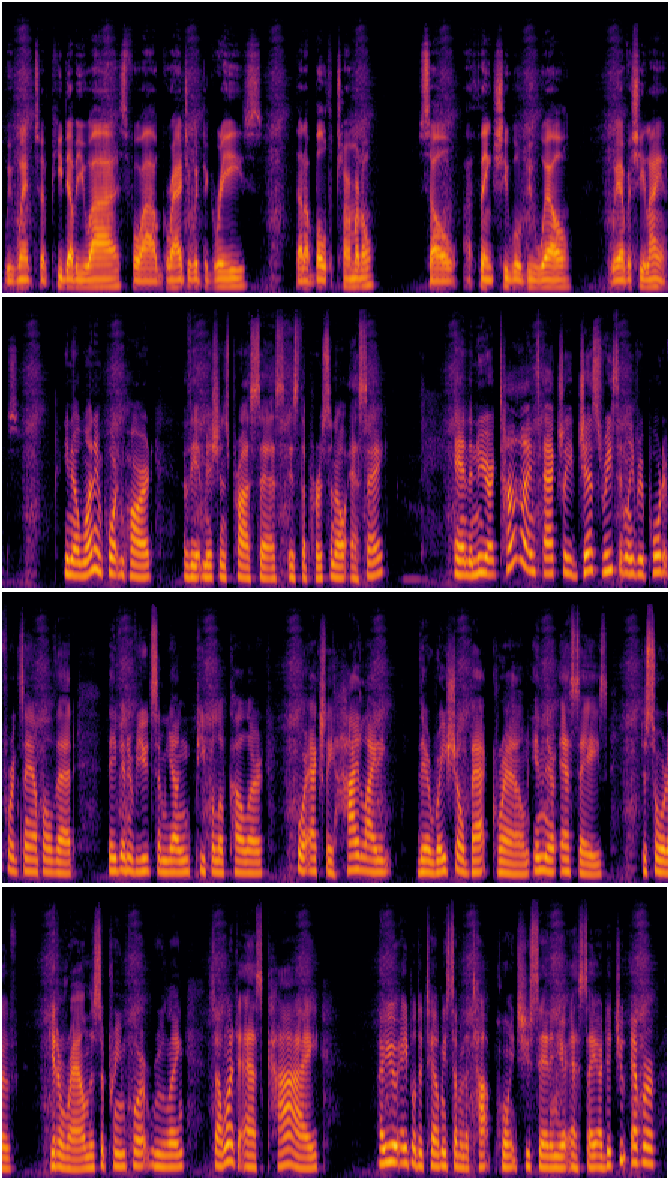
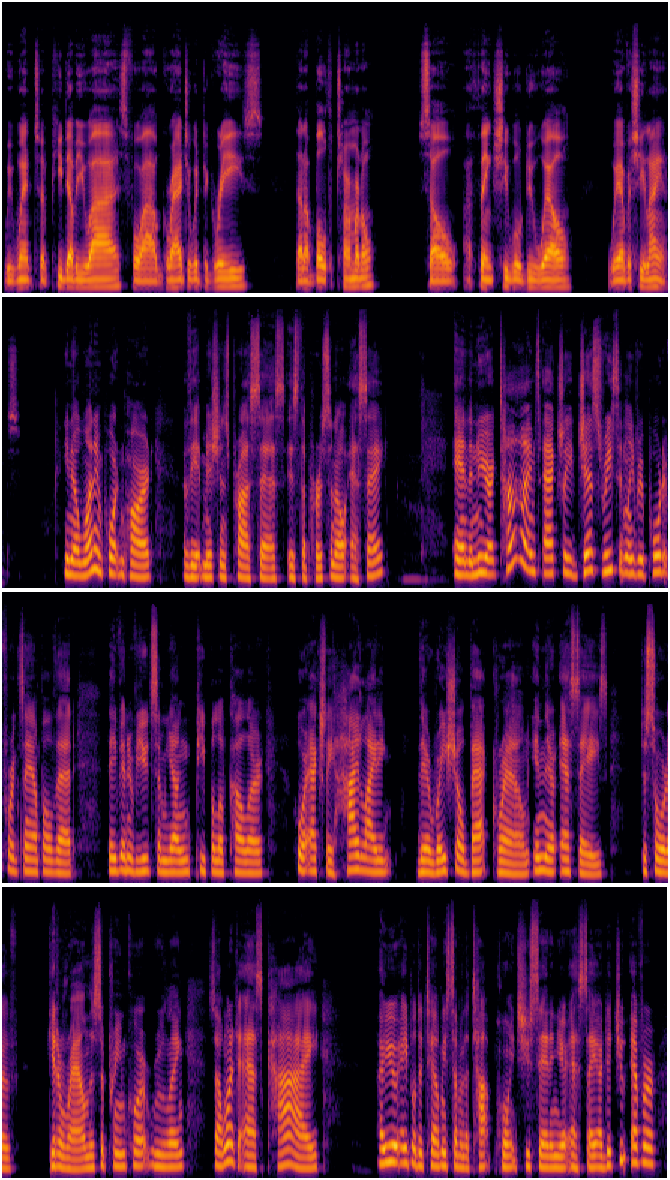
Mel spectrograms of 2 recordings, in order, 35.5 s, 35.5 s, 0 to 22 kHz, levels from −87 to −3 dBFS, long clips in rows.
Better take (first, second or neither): second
